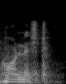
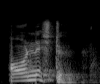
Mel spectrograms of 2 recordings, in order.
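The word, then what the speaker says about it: honest: अगर यहां पे एच लिखा है तो उसे कहते हैं हॉनेस्ट। तो हां नहीं होता है। ये होता है क्या? आ। एच होता है हमारा साइलेंट। तो क्या होता है? ऑनेस्ट।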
